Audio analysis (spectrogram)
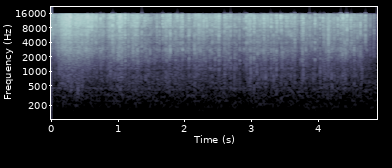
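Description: Fingertips squeeze and crumple a fist-sized, hollow, loosely crumpled purple metallic foil crinkle ball, cat-toy style, resting on a fabric chair seat. A dense, steady stream of bright, crackling crinkles with almost no low end is loudest at the start and fades out at the end.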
